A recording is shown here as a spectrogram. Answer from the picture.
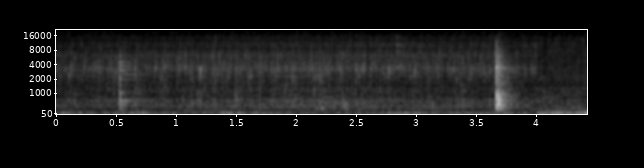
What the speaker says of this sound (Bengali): এই মশলা কষতে কষতে সুন্দর কিন্তু কালারটাও কিন্তু এসে যাবে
